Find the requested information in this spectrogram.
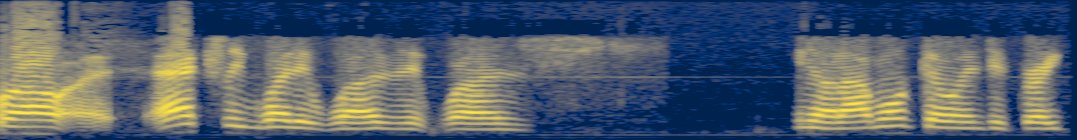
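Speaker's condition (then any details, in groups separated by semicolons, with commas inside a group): Cerebral palsy; wheelchair user, one good left hand, right hand virtually non-functional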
